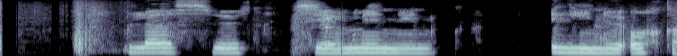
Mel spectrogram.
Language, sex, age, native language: Icelandic, male, 9, Icelandic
